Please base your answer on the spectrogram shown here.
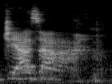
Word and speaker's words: Jezar: Jezar, if you will. That sounds gross. It sounds better in Goblin. I mean, you're not wrong. It's pronounced Jazza, if you will.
